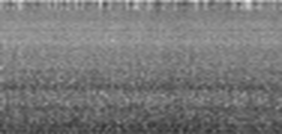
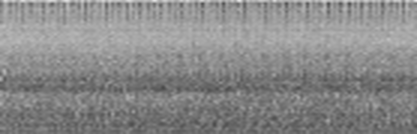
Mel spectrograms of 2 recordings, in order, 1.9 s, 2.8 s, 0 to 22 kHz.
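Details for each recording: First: 2007 Nissan Y11 Wingroad, QG15DE cable throttle, running rich (fuel trims off, stuck fuel pressure regulator) with a fast, busy idle that never settles: high idle from a burnt ECM driver for the idle air control valve, leaving the idle permanently open. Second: 2007 Nissan Y11 Wingroad QG15DE, blown ECM idle air control driver so no relearn possible; idle now steady and even around 825–850 rpm with no misses or hunting; rich condition from fuel pressure regulator remains.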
